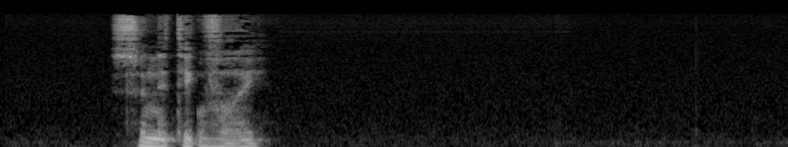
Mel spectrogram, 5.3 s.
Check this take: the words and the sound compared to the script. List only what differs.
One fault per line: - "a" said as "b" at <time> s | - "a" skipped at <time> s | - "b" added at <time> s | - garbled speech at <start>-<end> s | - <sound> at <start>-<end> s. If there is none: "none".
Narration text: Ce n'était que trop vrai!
- "que trop" skipped at 1.3 s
